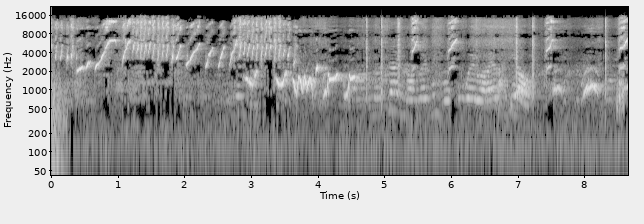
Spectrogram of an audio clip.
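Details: White-rumped shama with "sambaran listrik" (electric strike) song: a very high, rapid buzzing trill and rising whistles, then lower looping warbles scattered with sharp clicks and short slurred notes.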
